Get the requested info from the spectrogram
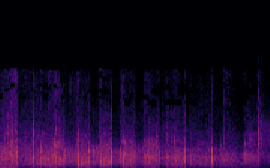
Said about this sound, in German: Und äh, ich bin ehrlicherweise sehr froh, dass Sie mir die stellen, auch für den Beifall, den Sie bekommen haben für Ihre Frage.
